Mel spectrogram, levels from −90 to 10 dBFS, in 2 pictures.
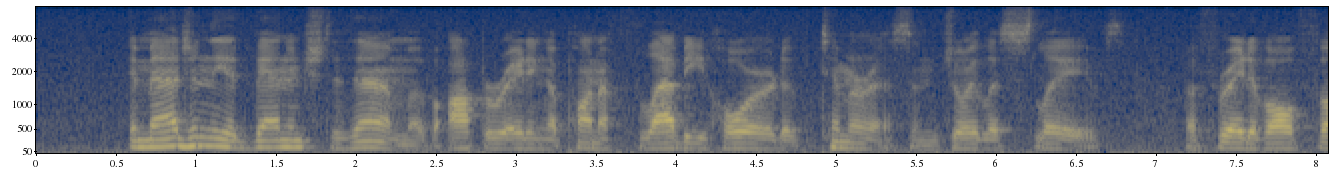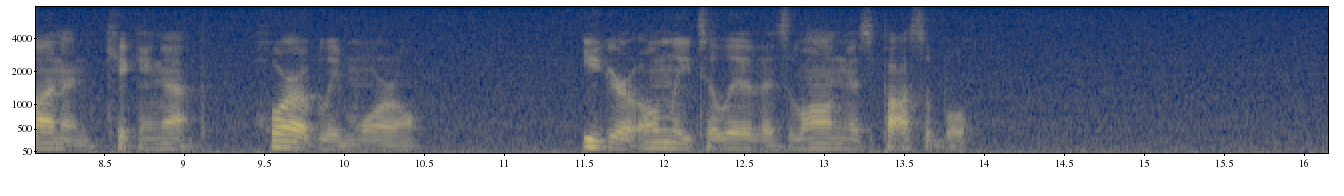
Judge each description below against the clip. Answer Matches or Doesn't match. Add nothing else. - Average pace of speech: Doesn't match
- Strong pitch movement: Doesn't match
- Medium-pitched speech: Doesn't match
